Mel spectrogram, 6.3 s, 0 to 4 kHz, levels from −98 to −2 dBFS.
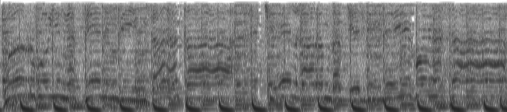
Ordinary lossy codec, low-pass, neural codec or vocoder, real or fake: AAC, 16 kbps; 3.6 kHz; none; real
